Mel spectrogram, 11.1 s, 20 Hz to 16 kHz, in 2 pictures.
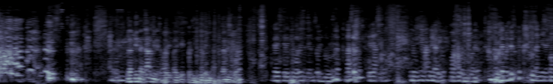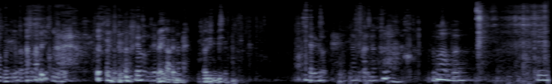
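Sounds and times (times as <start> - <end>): people talking: 0.0 - 8.0, 8.6 - 10.3.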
